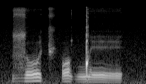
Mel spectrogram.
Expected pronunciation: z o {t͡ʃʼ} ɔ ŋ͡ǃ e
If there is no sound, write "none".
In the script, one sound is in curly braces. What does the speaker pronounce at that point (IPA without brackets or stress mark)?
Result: t͡ʃʼ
